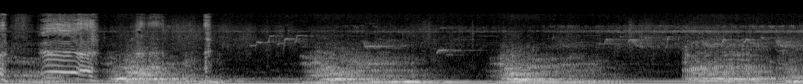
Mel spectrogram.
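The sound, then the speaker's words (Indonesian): A tiger roars in several deep, loud, growling bursts that follow one another with little pause, each carrying a rough, rumbling tone. “Oh, harimau! Matanya ganas memandangku.”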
